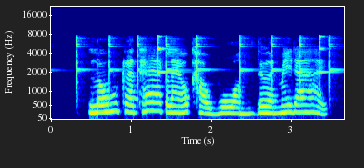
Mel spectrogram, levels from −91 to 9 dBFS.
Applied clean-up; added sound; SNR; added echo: none; Glass; 8 dB; none.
